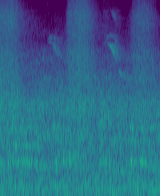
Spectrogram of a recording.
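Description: A caged songbird giving short, high, down-slurred chirps, twice, over a noisy background with faint voices.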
